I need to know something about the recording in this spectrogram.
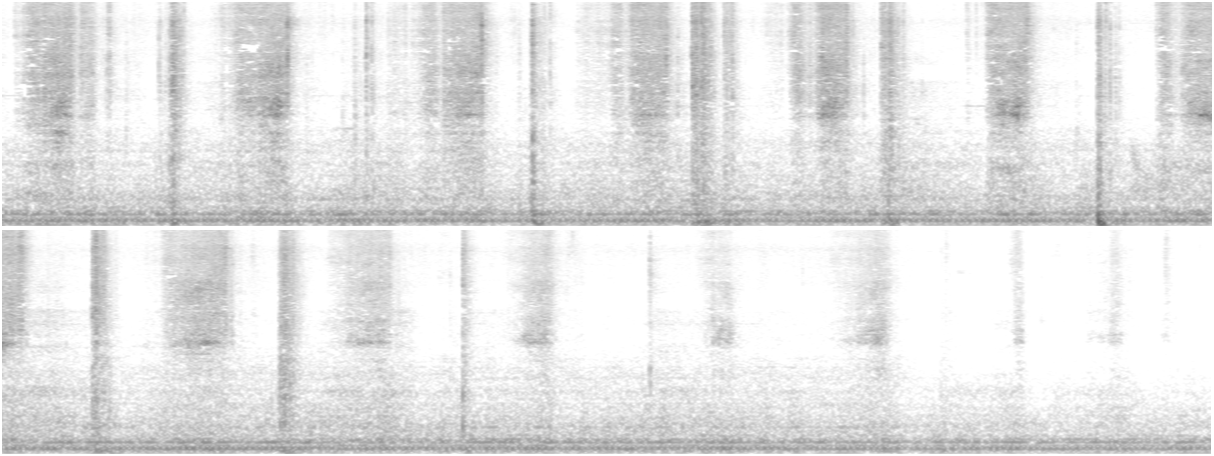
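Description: A small kitchen knife peeling the thick green skin off a matooke (green cooking banana): a series of short rasping scrapes, about one or two a second, growing quieter over the last few seconds.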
